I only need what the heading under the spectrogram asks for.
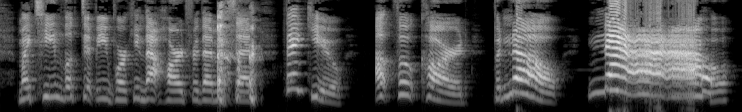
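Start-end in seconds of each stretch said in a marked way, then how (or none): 5.0-7.2 shrill, very loud, drawn-out scream on "no". Venting about nobody upvoting their card, screaming. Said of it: "I just had to scream".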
